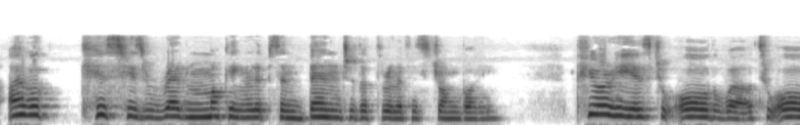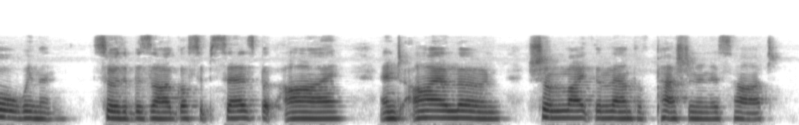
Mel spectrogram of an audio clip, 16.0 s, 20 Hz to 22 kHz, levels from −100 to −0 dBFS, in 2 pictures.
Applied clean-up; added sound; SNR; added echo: none; none; none; none.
